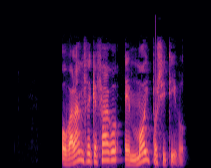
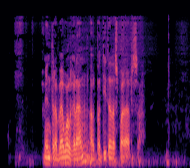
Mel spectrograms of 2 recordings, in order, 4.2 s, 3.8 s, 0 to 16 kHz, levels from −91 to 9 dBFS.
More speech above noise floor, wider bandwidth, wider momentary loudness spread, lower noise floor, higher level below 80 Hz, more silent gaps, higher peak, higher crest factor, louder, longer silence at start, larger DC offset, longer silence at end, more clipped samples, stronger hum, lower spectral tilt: first, 70 dB vs 32 dB; second, 7 kHz vs 11.5 kHz; about the same, 12 LU vs 12 LU; first, -87 dBFS vs -48 dBFS; about the same, -56 dBFS vs -60 dBFS; neither; about the same, -2 dBFS vs 0 dBFS; about the same, 16 dB vs 18 dB; about the same, -18 LUFS vs -17 LUFS; first, 1.25 s vs 0.85 s; neither; about the same, 0.55 s vs 0.45 s; neither; neither; first, -7 dB/octave vs -5.5 dB/octave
